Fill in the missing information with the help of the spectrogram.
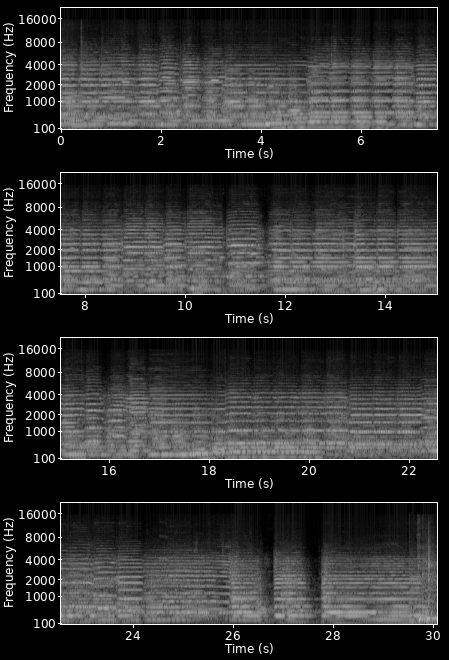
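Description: A children's string ensemble of violins and cellos playing a piece together, long bowed notes over a cello bass line, with a couple of brief breaks near the end.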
